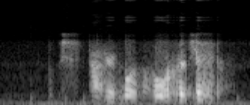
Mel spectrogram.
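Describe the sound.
A voice over a narrow, tinny phone line comes through choppy and garbled, with words cutting in and out in short broken bursts.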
